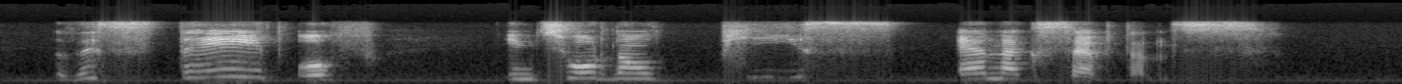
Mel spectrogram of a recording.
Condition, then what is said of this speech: Stuttering. Very positive, very positive, and I was a little bit afraid because I recently attained a great deal of fluency.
